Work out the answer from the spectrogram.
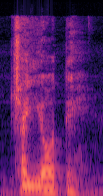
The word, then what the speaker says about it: chayote: Chayote yung tawag nila dito. So chayote. So that's the way they pronounce it.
